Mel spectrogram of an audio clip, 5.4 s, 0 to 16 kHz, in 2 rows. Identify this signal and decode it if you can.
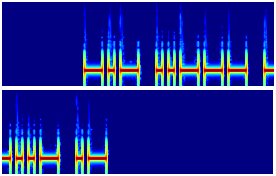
Morse code, heard as a keyed tone, about 20 wpm, 700 Hz. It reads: K2XA
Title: Easy Call Signs Repeated 3x - 20wpm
